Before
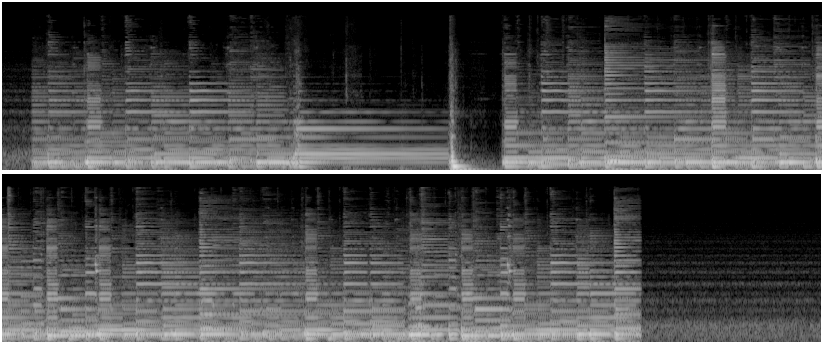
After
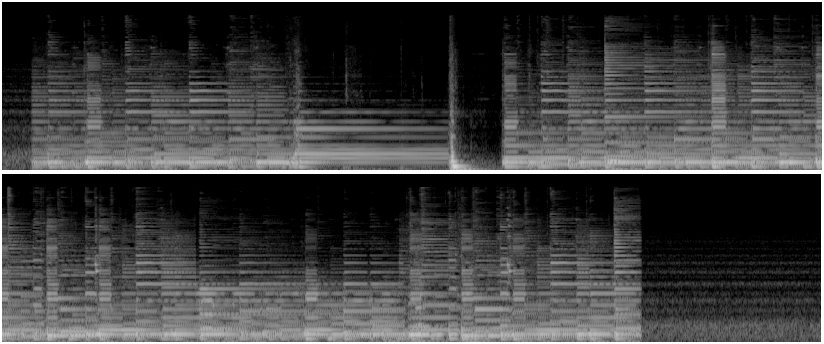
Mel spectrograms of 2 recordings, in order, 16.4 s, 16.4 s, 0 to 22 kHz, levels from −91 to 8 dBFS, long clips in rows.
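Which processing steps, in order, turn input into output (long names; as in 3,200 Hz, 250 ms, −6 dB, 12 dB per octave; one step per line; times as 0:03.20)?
0:10.13–0:12.17: high shelf with overshoot 1,800 Hz −12 dB, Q 1.5
level −4 dB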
